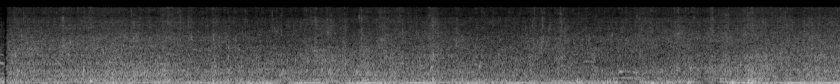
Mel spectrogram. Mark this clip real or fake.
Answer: real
